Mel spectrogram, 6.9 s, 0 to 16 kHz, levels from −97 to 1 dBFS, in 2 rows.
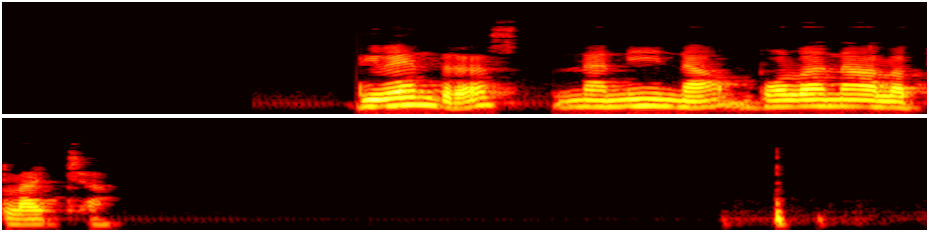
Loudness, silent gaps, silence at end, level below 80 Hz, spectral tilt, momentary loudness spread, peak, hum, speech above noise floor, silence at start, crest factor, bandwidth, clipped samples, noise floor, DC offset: -23 LUFS; 5.66-5.70 s; 0.55 s; -78 dBFS; -8.5 dB/octave; 16 LU; -6 dBFS; none; over 67 dB; 1.35 s; 20 dB; 7.2 kHz; under 0.1%; under -90 dBFS; under 0.1%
